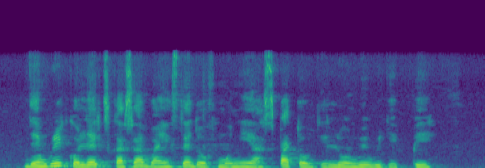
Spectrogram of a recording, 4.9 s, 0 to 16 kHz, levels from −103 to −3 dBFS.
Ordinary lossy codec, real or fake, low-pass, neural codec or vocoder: none; real; 10.8 kHz; none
